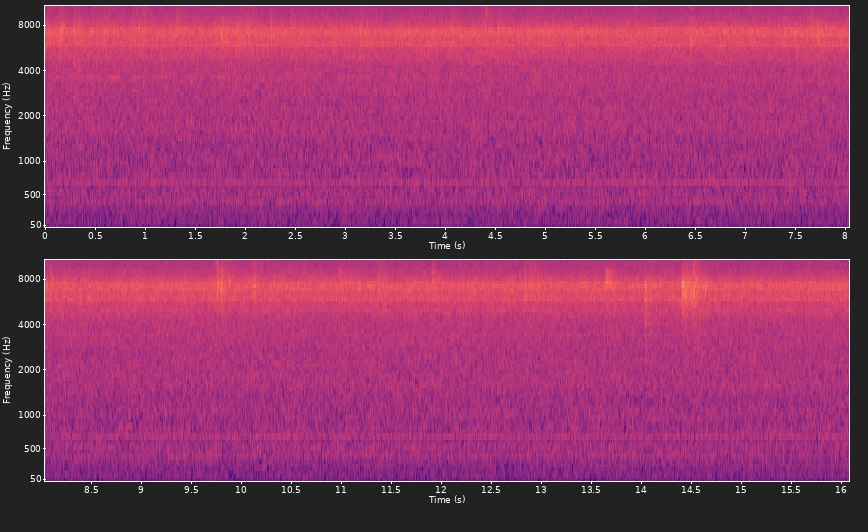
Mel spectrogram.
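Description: Steady room noise: an even hiss with a faint hum of a few steady tones, and a couple of faint light ticks about ten seconds in and near the end.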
